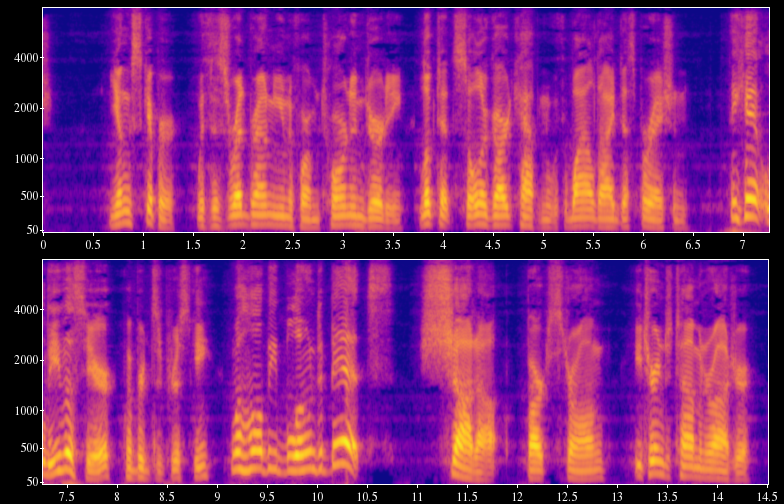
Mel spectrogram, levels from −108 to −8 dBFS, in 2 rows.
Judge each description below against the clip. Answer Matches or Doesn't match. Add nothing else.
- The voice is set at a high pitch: Doesn't match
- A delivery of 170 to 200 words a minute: Matches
